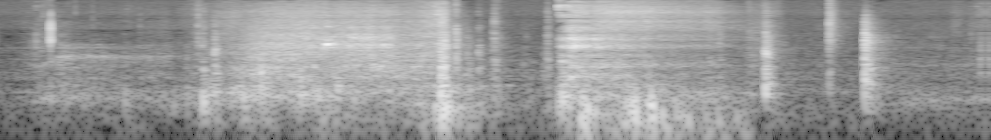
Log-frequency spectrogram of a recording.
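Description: A plastic drawer slides open and shut.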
